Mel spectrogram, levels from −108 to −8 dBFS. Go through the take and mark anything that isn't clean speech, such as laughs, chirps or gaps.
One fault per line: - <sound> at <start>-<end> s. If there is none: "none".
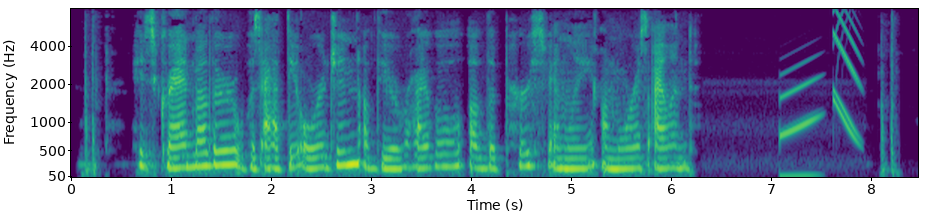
- chirp at 7.1-7.9 s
